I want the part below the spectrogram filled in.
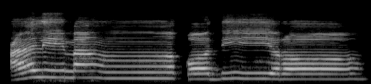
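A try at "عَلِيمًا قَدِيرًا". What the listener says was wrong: Ini lamnya juga panjang dong, sayang.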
